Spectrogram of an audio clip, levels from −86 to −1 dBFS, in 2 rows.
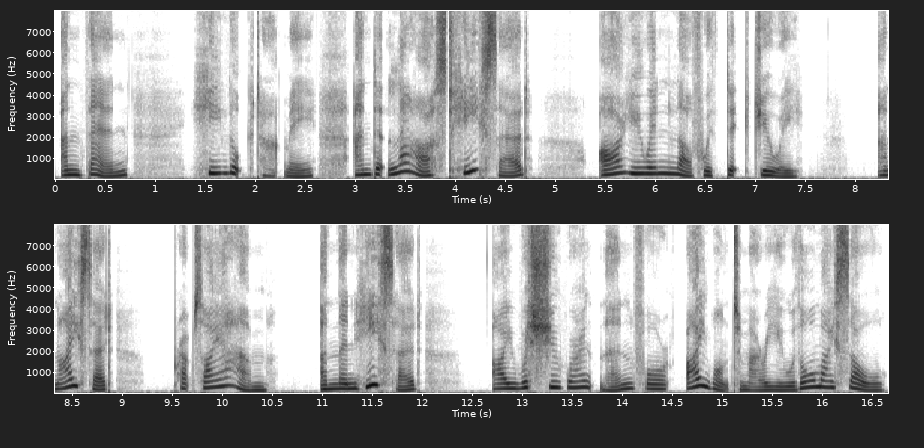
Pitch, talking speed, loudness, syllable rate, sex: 235 Hz, 155 wpm, -18 LUFS, 4.0 syllables/s, female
